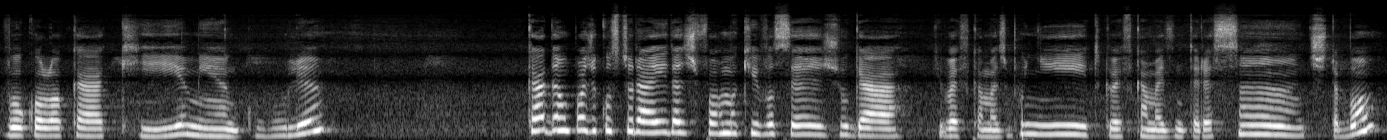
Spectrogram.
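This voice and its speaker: A woman's voice: fairly high pitch, animated, normal speed, darkish tone. A Brazilian woman teaching a hand-sewing craft lesson, patient and step-by-step, often checking in with the viewer. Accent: Brazilian Portuguese. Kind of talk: hands-on sewing tutorial.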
